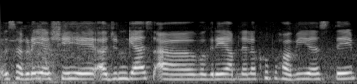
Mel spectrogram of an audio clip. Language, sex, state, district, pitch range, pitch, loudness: Marathi, female, Maharashtra, Gondia, 245-265 Hz, 255 Hz, -12 LUFS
